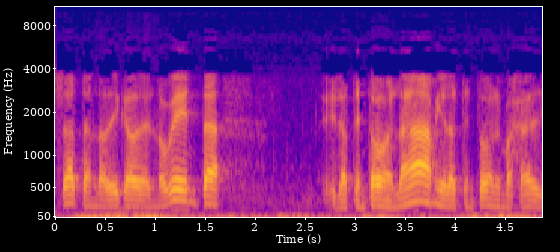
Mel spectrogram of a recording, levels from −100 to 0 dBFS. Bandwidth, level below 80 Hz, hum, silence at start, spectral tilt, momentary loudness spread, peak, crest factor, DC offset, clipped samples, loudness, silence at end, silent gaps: 7 kHz; -36 dBFS; none; 0 s; -6.5 dB/octave; 10 LU; -4 dBFS; 18 dB; under 0.1%; under 0.1%; -22 LUFS; 0 s; none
